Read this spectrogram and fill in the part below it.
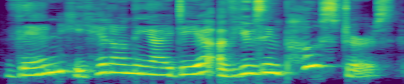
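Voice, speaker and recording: A woman reading a children's story aloud in an expressive, deliberate way, with theatrical emphasis. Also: high-pitched.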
